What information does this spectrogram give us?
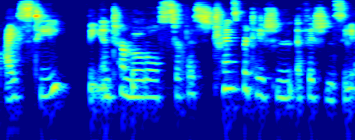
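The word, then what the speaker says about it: ISTEA: legislation for you to know about it's called ice tea the Intermodal surface Transportation efficiency act um it's pronounced ice tea that was in 19 1991 um really was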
